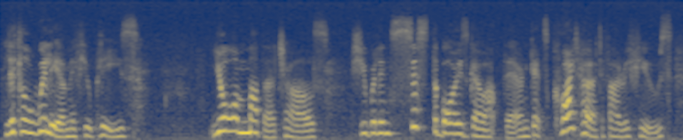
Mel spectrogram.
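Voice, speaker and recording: A woman's voice: medium pitch, big pitch swings, normal speed, slightly rough, low-quality recording. An actress playing a self-pitying young married woman in a period radio drama, with a genteel English accent and a fretful, aggrieved manner. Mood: indignant fretting.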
